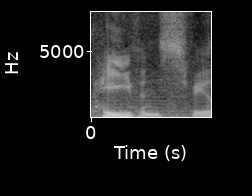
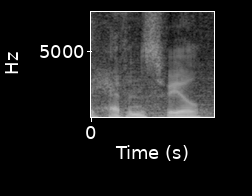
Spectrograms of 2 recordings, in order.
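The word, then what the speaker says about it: Heaven's Feel: why I say haven I swear many many years ago I heard someone just call it Haven feeli and I've just been calling it that ever since I don't know if the pronunciation really matters but should just say Heavens feel spell [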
